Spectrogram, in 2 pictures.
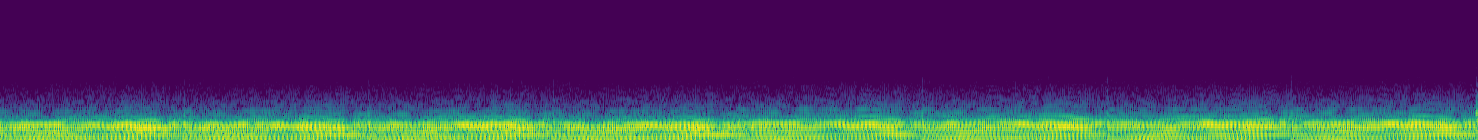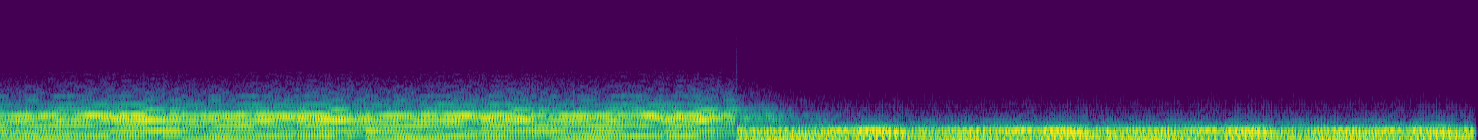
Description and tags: secuencai de pad bajo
